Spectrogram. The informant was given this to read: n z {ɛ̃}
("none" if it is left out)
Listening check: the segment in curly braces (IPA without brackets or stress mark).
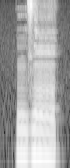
ɛ̃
